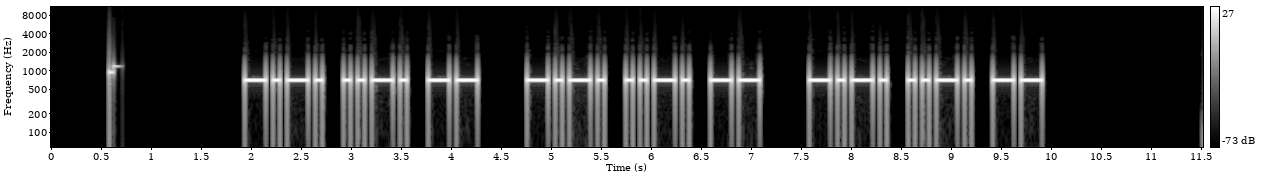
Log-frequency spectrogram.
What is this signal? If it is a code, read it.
Morse code, heard as a keyed tone, about 17 wpm, 700 Hz. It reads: CFM CFM CFM
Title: Abbreviations Repeated 3x - 17wpm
